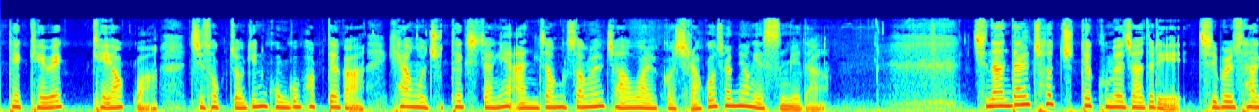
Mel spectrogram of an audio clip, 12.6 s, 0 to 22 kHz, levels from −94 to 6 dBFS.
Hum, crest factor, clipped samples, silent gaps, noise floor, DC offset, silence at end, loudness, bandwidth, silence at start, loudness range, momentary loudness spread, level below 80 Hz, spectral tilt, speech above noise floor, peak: none; 14 dB; under 0.1%; none; -38 dBFS; under 0.1%; 0 s; -17 LUFS; 11 kHz; 0 s; 2 LU; 11 LU; -36 dBFS; -5 dB/octave; 21 dB; -4 dBFS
